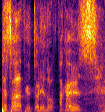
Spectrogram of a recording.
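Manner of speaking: rough, creaky, roaring put-down. Voicing a reply roared back at timid suitors: roaring back. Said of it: "my vagina will roar back at them".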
